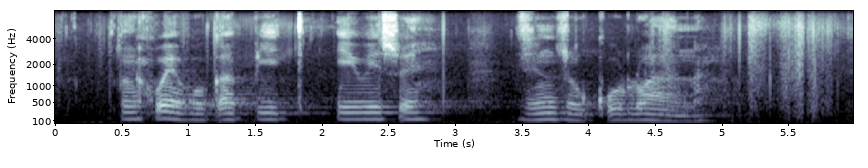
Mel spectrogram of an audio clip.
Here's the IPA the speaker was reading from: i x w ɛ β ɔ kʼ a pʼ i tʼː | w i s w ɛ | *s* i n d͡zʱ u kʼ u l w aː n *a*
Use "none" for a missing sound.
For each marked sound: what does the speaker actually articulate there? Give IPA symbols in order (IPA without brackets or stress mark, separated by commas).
z, a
